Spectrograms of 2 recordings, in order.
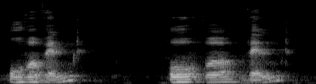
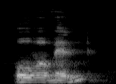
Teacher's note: The third syllable is where the stress is.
